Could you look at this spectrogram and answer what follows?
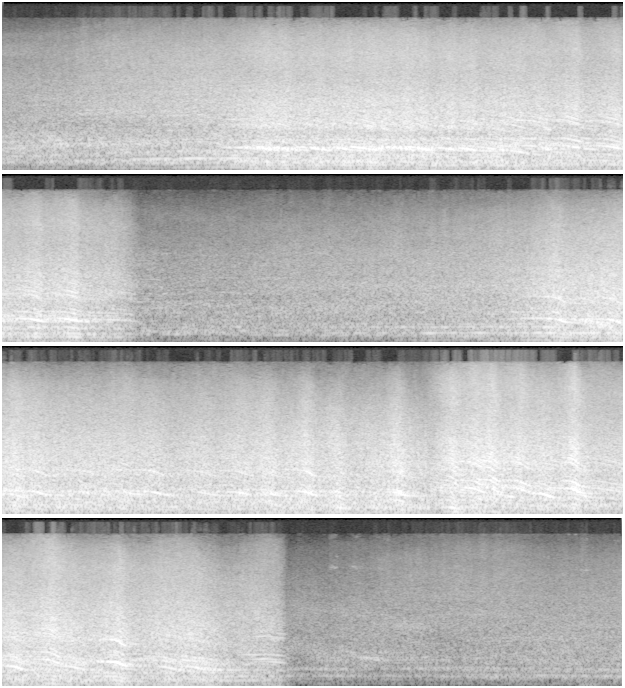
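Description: Race truck engines in an iRacing league race at a simulated track drone in a broad, steady roar that swells, fades briefly and returns, with no talk over it.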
